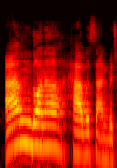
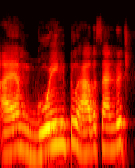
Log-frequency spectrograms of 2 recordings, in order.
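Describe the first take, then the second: First: 'Going to' is reduced to one word, 'gonna'. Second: 'Going to' is said as two full words.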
